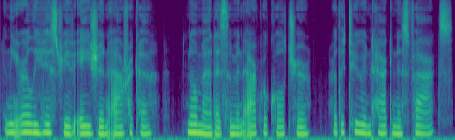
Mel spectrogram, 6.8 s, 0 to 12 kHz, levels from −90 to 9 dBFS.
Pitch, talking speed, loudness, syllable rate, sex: 185 Hz, 140 wpm, -17 LUFS, 5.3 syllables/s, female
